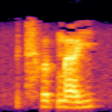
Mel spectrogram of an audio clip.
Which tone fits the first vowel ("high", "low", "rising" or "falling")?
low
